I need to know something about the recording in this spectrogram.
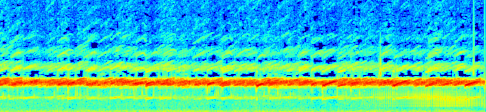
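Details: Early-year night chorus of many spring peepers at a pond, a piercing, even stream of high peeps, with a lower, noisy burst entering in the last second.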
